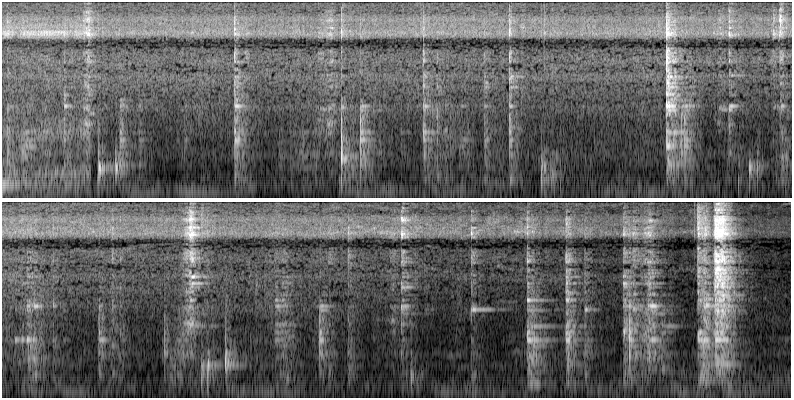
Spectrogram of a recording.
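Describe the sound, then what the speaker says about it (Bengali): Potatoes frying in hot oil in a home kitchen, with a steady sizzle under repeated scraping and stirring clinks of a utensil against the pan, fairly close and continuous throughout. "আর একটু সামান্য ভাজতে হবে, তারপরে নামিয়ে দেব।"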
